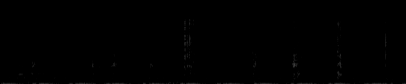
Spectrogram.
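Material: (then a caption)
Paper. The metal-nibbed tip of a white feather quill, held in the fingers, scratches across a thin cream paper sheet lying flat on a desk in slow writing strokes. Quiet, bright, dry scratches come in short irregular bursts, some sharper and louder than others, over a soft low background hiss.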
